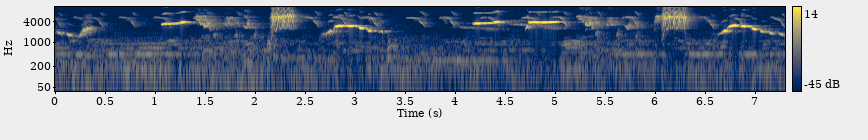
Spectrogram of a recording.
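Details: White-rumped shama song played to make a rival sing hard: rapid varied whistles and chattering phrases, interrupted by two harsh, noisy bursts, with phrases coming in roughly regular bursts.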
